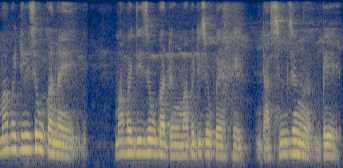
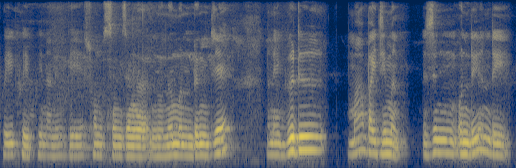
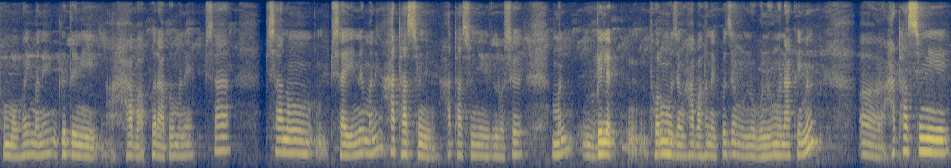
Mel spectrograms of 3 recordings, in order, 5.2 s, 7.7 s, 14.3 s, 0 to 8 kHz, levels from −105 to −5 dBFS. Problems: low volume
